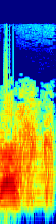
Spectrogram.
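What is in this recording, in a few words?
"Tusk", English, GREECE; CallSign; Allied Flight; DCS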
